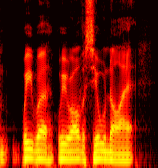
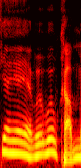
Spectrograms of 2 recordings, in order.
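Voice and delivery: eager yes; 10 semitones higher than usual. Retold or imitated. Eager agreement to medieval night.

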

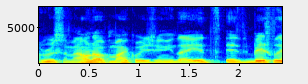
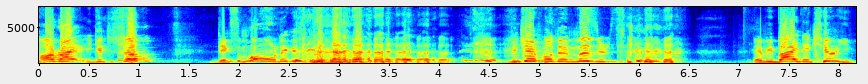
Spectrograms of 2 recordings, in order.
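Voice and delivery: loud, high mock orders between laughs; hammed-up overseer, cracking up; joking camp boss; 10 semitones higher, 13 dB louder than usual. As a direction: bark comic orders at the diggers. Jokingly plays camp boss from Holes.

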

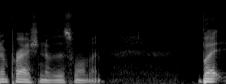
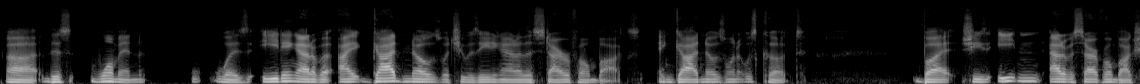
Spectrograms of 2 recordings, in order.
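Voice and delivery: ordinary talk

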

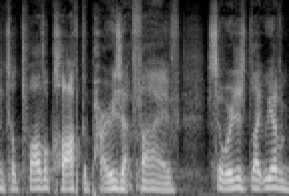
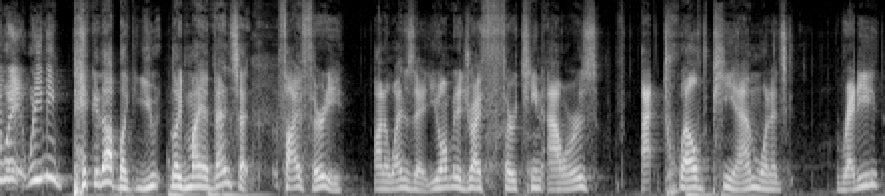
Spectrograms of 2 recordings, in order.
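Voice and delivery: furious disbelief; 5 semitones higher, 8 dB louder than usual. Retold or imitated. Scolding the supplier about picking up cans, outraged. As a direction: spell out the absurd distance in outrage. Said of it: "I got furious".

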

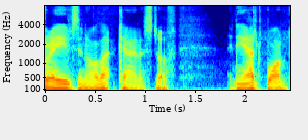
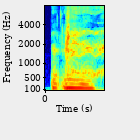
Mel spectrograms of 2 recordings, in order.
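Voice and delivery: short grunted tics, louder; imitated tic grunts; 6 semitones higher, 5 dB louder than usual. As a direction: mimic a vocal tic, clipped grunts. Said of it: "Kinda like that".

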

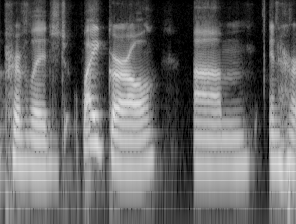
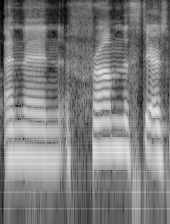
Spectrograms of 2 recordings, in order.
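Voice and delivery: normal talking voice

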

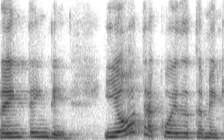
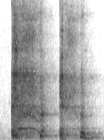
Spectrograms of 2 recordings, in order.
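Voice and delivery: sudden high choking cough. Real, not acted.

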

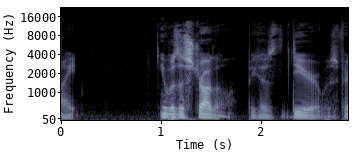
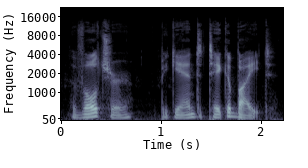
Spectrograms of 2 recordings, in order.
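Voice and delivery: plain reading voice

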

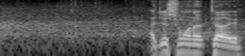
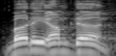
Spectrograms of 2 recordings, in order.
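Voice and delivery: slow, light Kentucky drawl of a pastor; a hint of Kentucky, unhurried and final; Kentucky accent; 3 semitones lower, 4 dB louder, slower than usual. Kentucky pastor refusing lockdown, slow light Kentucky accent. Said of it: "he said in his Kentucky accent".

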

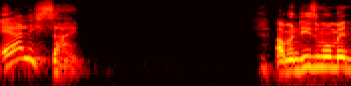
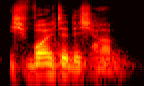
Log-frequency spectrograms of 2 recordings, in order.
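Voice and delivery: God speaking tenderly; 6 semitones lower than usual. Acted. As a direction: speak as a loving father to his child. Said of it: "Dass Gott dich anschaut und er sagt".

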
